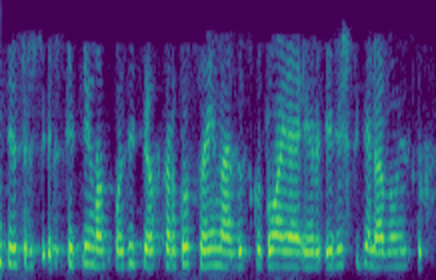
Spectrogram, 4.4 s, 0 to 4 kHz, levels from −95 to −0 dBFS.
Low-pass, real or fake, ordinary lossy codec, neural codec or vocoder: 3.6 kHz; fake; MP3, 32 kbps; codec, 16 kHz, 4 kbps, FreqCodec, larger model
